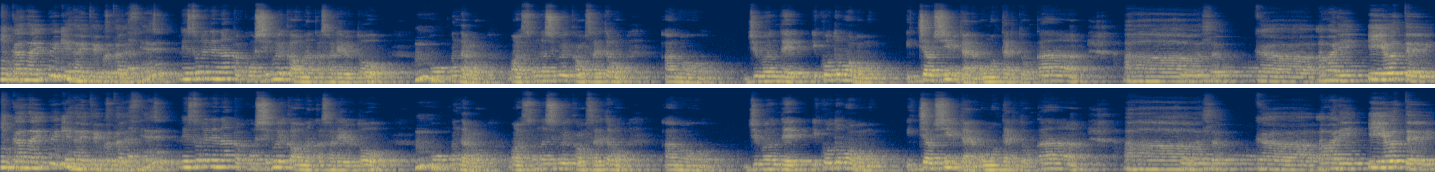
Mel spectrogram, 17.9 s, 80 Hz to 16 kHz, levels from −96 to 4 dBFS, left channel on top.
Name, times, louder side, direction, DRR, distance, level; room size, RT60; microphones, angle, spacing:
voice 1, 0.0-2.0 5.2-5.5 14.0-15.3 15.7-17.9, left 1 dB, 40° left, -9 dB, 0.7 m, -22 dB
voice 2, 2.2-4.7 5.3-6.0 6.3-8.0 8.3-8.8 9.3-10.9 11.3-13.5 14.7-15.7, equal, 60° left, -5 dB, 1.1 m, -22 dB
3.5 x 2.6 x 2.5 m, 1.3 s
head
